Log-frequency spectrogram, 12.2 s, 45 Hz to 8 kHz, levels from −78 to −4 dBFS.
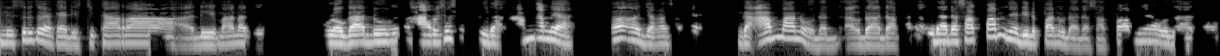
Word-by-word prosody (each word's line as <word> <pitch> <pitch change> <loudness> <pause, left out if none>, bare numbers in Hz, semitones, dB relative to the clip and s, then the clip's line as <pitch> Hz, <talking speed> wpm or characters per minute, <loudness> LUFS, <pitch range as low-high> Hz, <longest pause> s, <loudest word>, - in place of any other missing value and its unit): industri 160 +5 -3
tuh 190 - +2
yang 150 - 0
kayak 140 -2 -1
di - - -7
Cikarang 155 +1 -2 0.2
heeh, 125 -3 -7
di 135 - -1 0.2
mana, 145 +3 -3
di - - -15 0.6
Pulo 160 -1 +4
Gadung, 165 +2 +5
itu - - -15
harusnya 165 +8 +3
sih 260 - -18 0.2
sudah 160 -3 +2 0.2
aman 235 +2 0
ya. - - +4 0.5
Heeh, 225 -3 +4
jangan 140 0 -1
sampai 305 - -13 0.4
nggak - - +1
aman, 240 0 +3 0.2
udah 120 - -6
d - - -12 0.2
udah 130 0 -1
ada 130 - -3
apanya, 215 - -14
udah 185 0 +6
ada 180 - +6
satpamnya 225 +4 +3
di - - +4
depan, 155 +1 0
udah 125 -2 -5
ada 115 - -8
satpamnya, 175 +10 -3 0.2
udah 140 -3 -4
ada - - -17
160 Hz, 185 wpm, -21 LUFS, 145-200 Hz, 0.6 s, udah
